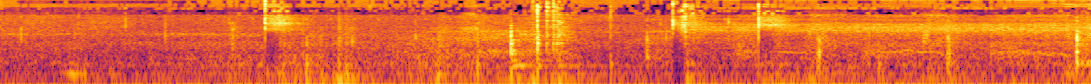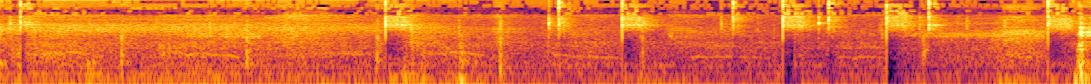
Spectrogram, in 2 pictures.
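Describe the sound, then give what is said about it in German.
A lighter, held vertically, hisses steadily with escaping gas, punctuated by repeated sharp mechanical clicks of the striker throughout, with no talking. “Du musst das vertikal halten, das Feuerzeug.”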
